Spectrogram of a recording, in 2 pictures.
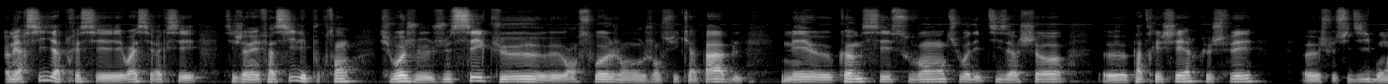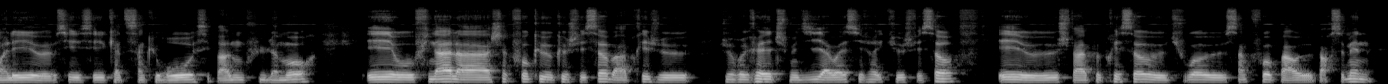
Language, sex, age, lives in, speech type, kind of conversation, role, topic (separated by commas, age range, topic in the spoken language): French, male, 18-19, France, conversation, advice, user, Comment gérer la culpabilité après des achats plaisir alors que je veux épargner ?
